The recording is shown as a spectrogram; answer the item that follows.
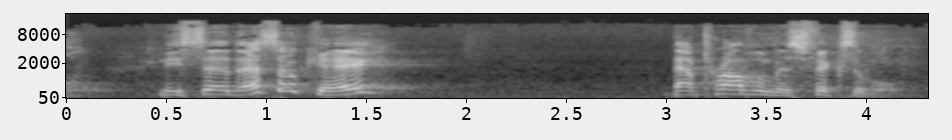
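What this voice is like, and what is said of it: Usual voice. Nothing is said of it.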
